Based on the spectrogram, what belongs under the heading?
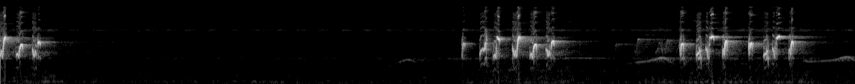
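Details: Decoy bulbul, one of four decoy birds recorded in the real forest, giving rich liquid chattering phrases of rapid bubbly notes, three bursts separated by several seconds of silence, with a faint low whistle between.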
